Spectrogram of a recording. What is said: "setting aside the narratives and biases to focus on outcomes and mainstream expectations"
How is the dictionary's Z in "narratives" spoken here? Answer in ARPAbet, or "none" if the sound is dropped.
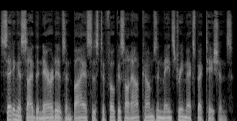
Z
